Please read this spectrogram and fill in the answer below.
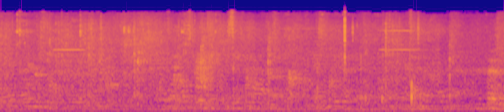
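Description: An American Staffordshire Terrier's claws clicking on a concrete floor as it walks on a leash, over indistinct background talk.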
